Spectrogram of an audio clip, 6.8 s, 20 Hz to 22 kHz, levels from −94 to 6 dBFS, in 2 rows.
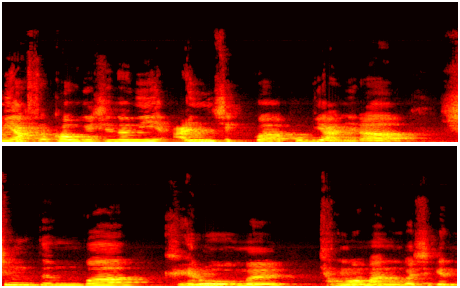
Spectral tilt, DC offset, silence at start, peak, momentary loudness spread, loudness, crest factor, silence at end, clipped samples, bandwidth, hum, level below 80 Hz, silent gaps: -6.5 dB/octave; under 0.1%; 0 s; -2 dBFS; 9 LU; -20 LUFS; 18 dB; 0 s; under 0.1%; 11.5 kHz; none; -62 dBFS; none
